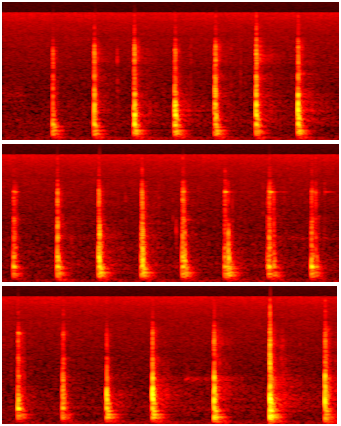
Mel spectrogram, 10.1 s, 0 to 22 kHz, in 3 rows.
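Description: A steel axe held in gloved hands makes 22 short chopping strikes on the hewn face of a solid pine log. Each strike is a dry, hollow wooden thunk with a low-mid body that dies away almost at once. The hits come in a steady rhythm, and the last few land harder.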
